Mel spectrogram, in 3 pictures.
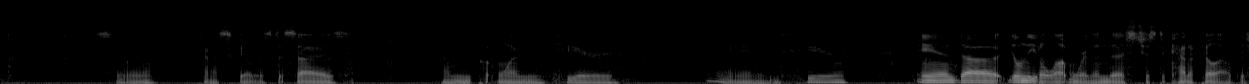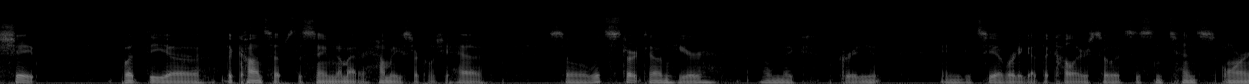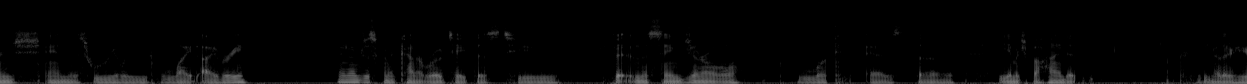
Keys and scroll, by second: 0.7 v, 3.1 space, 6.1 space, 8.6 space, 9.3 space, 13.7 space.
